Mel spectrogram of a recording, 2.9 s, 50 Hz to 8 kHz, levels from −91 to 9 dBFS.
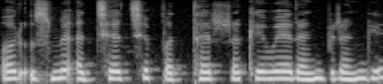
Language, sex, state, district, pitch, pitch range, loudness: Hindi, female, Jharkhand, Ranchi, 250 Hz, 240-255 Hz, -12 LUFS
